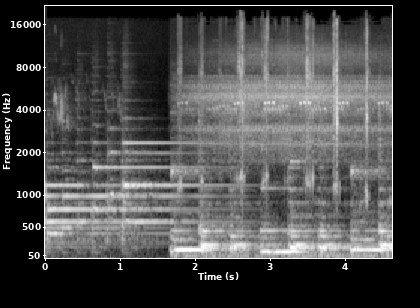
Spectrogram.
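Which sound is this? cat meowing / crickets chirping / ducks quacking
crickets chirping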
